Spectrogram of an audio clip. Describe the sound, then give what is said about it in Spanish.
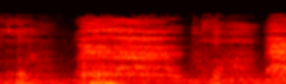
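A voice imitates a sleeping toad snoring with noisy, rasping breaths, three drawn-out pulses in a slow rhythm, loud and breathy with a throaty rumble and no words. “Y lo oyes...”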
